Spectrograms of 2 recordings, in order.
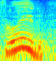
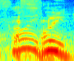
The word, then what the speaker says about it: fluido: o fluído ah Professor mas existe fluído se for o particípio do verbo fluir Mas se for o substantivo é fluido fluido é verade professor eu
